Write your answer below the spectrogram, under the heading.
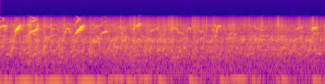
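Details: Farm-bred guinea pigs, an improved Inti male in heat mounting an improved Peru female: low buzzing rumble bursts repeat through the clip, with sharp rising squeals standing out early amid a busy squeaking colony.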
